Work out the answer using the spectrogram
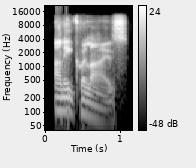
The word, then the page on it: unequalize: British English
